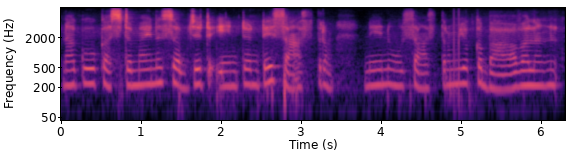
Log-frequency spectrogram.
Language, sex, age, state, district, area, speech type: Telugu, female, 18-30, Andhra Pradesh, East Godavari, urban, spontaneous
